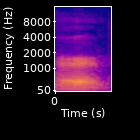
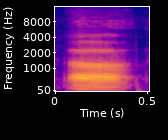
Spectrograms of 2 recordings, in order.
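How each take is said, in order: First: The word begins with an audible H sound. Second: The word begins with no H sound. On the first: This is the speaker's own way of saying it. "I say herbs" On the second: This is how people from the Northeast say it. "how do you say it without the H? ... They say herb"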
